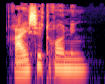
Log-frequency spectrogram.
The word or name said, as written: rejsedronning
